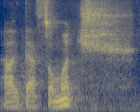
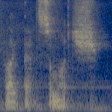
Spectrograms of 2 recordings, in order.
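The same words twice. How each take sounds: First: Said in the usual way. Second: Soft breathy murmur; hushed whispered delight. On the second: Real, not acted. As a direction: whisper it fondly.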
